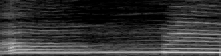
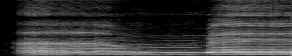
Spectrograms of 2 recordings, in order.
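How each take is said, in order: First: High tearful wail for mother; crying call. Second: Said in the usual way. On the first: Acted. Sick little girl calling her mother, high crying wail. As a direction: cry out for mummy like a small child.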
